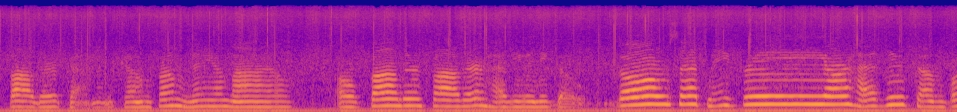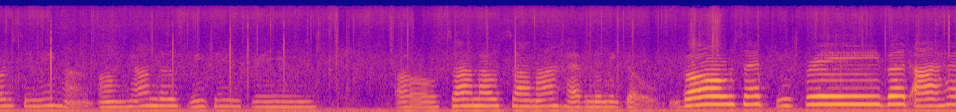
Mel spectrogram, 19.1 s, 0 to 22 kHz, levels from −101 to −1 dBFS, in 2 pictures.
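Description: No technical faults can be heard anywhere in the recording. Nothing in the audio points to an error that would need explaining.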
